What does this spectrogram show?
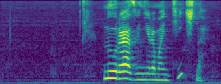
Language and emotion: Russian, positive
